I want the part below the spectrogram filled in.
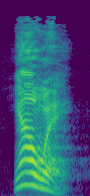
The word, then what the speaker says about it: Yahweh: Now, a couple of weeks ago when I read Scripture, when we came to the word Lord with all four letters capitalized, I didn't pronounce Lord. Anybody remember what I pronounced? Yahweh. That's God's name.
